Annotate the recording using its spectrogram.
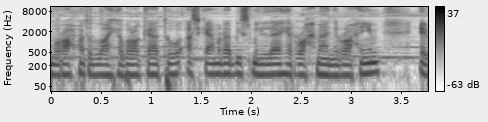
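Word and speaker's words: الرحمن: রহ হবে না রহ রহ এটা উচ্চারণের স্থান হলকের মাঝখান রহমা নির্ হবে না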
